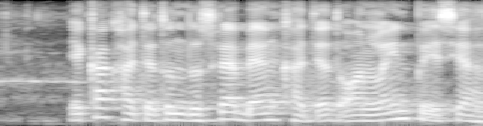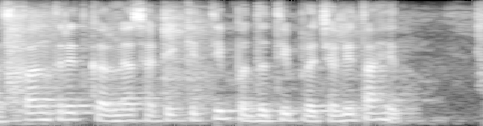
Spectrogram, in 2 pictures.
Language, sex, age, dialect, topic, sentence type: Marathi, male, 25-30, Standard Marathi, banking, question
